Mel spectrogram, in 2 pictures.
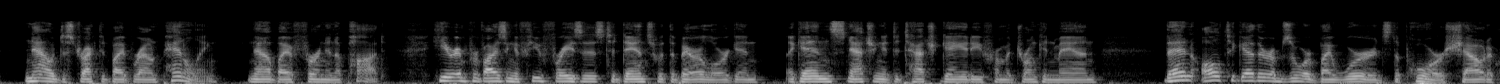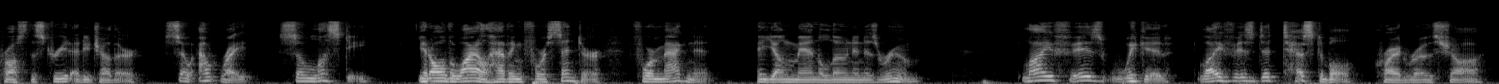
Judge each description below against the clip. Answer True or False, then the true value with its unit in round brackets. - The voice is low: True (125 Hz)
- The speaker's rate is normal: True (150 wpm)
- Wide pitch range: False (4.4 semitones)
